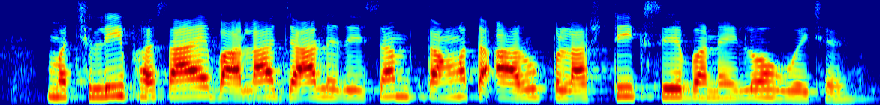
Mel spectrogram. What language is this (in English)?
Maithili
